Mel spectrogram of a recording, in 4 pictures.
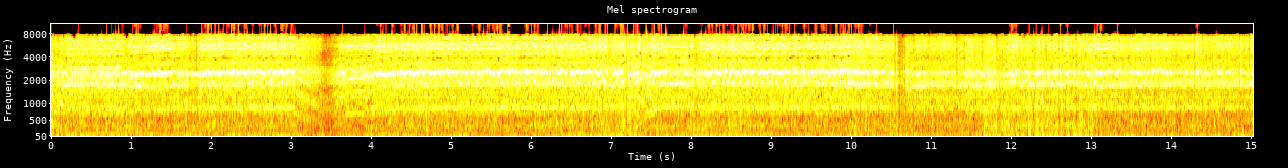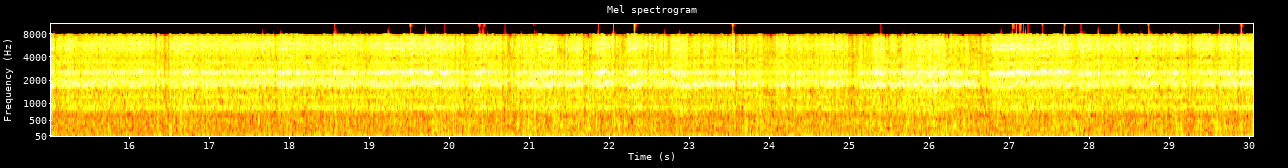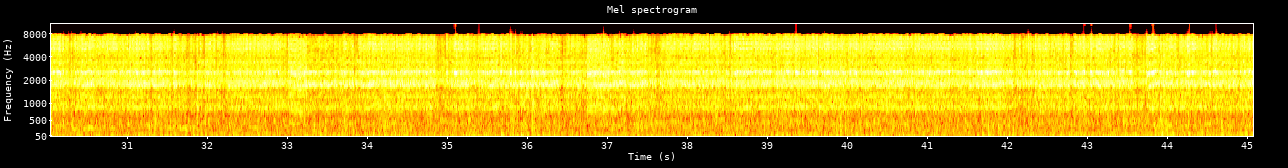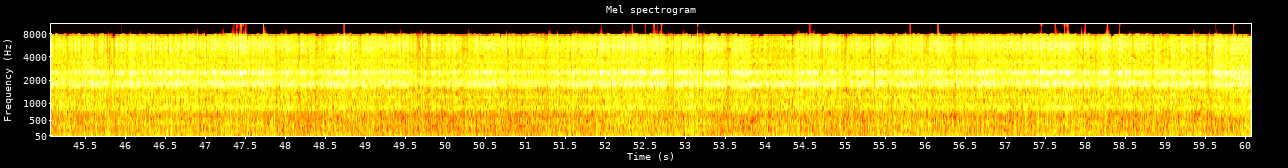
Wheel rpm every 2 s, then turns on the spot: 210, 170, 200, 210, 210, 220, 230, 230, 230, 230, 230, 230, 230, 220, 230, 230, 230, 230, 230, 230, 230, 230, 230, 230, 230, 240, 230, 230, 230, 230.
none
